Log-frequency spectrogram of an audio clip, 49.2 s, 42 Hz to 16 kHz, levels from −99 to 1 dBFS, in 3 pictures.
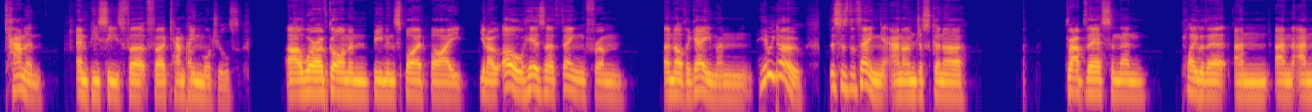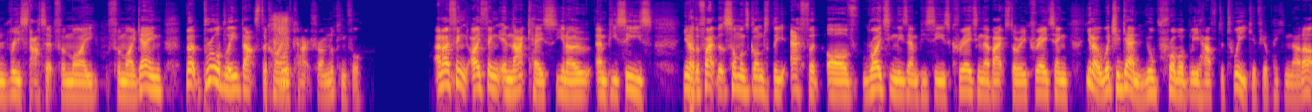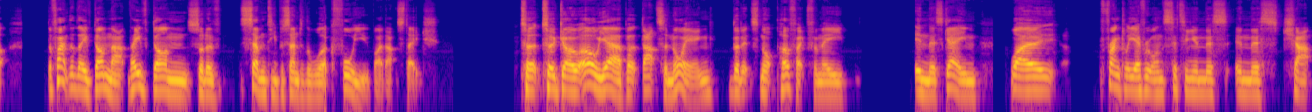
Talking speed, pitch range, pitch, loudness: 185 wpm, 105-125 Hz, 115 Hz, -18 LUFS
